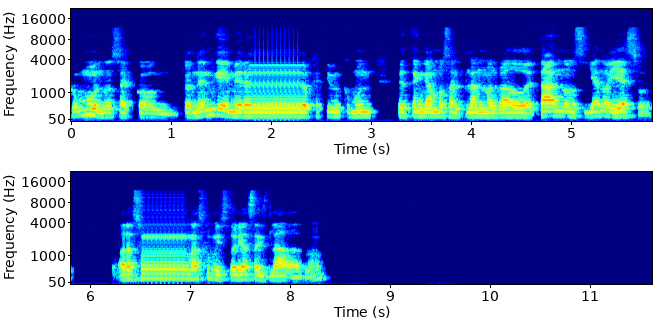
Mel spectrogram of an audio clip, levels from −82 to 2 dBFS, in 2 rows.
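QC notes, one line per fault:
1.84–2.30 s: system hang loop. The same 43 ms chunk repeats 11 times at 23.4 Hz, from a frozen driver cycling one buffer, which fits 2048 samples.
6.57–6.96 s: system hang loop. The same stall recurs with a 43 ms chunk repeating 9 times at 23.4 Hz. The speech resumes where it stopped, with essentially nothing skipped.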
